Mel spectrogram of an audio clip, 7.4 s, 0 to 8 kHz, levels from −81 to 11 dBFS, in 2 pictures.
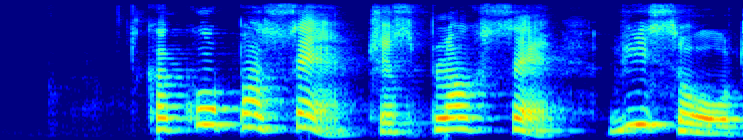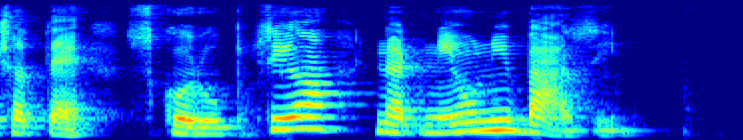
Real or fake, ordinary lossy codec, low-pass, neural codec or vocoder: real; none; 7.2 kHz; none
